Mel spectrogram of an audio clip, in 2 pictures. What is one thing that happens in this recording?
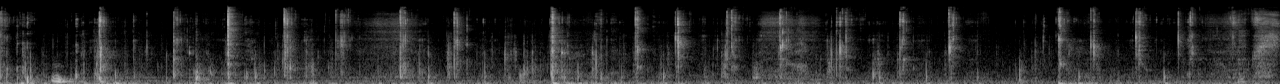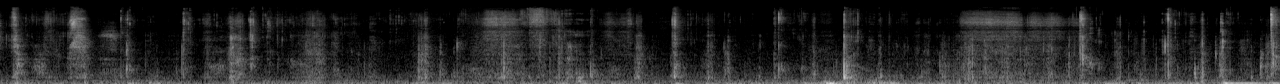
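A man chews and smacks his lips close to the microphone.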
